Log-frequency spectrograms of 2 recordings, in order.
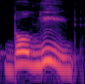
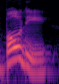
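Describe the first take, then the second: First: The word sounds like 'bo-leed'. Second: The word sounds like 'bold-ee'. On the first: The speaker calls it right. "it's actually B O L I D E. It's bolide" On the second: The speaker calls it wrong. "we were pronouncing Bodhi"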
